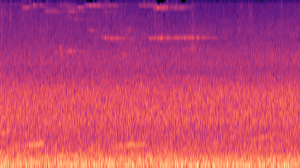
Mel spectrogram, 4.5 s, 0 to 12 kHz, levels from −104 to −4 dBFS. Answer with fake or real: real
